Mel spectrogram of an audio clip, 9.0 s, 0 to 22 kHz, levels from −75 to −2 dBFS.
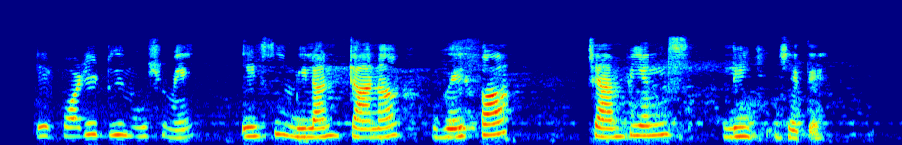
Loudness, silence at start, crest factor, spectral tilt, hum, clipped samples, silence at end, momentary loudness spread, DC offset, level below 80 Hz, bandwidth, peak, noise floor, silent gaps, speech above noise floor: -21 LUFS; 0.35 s; 20 dB; -3.5 dB/octave; none; under 0.1%; 0.8 s; 15 LU; under 0.1%; -70 dBFS; 8 kHz; -2 dBFS; -58 dBFS; none; 37 dB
